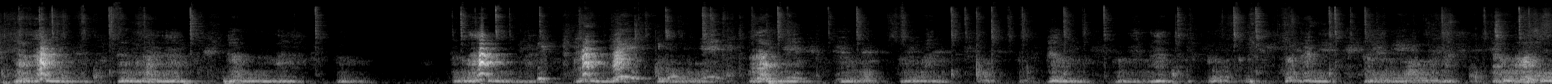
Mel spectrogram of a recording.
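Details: A red toy poodle playing with his owner makes a run of low, throaty grumbles and growly yips, with brief pauses between bursts.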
